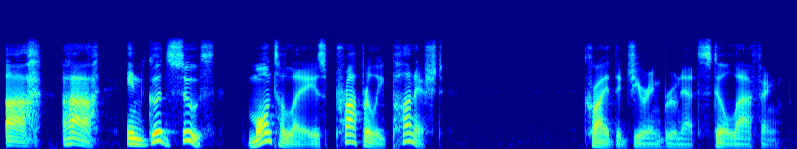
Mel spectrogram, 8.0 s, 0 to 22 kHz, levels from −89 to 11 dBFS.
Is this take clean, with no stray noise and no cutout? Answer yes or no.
yes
